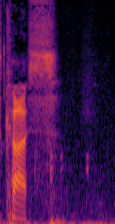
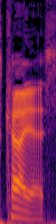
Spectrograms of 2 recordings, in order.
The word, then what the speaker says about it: Caius: how you pronounce it I thought it was cuss no it's guys I kinda like the idea of the whole city cussing okay so it's Caius yes and you're awarded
